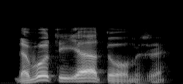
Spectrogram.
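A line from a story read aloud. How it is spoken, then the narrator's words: Dejected sigh. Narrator (Russian): сокрушенно вздохнул капитан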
